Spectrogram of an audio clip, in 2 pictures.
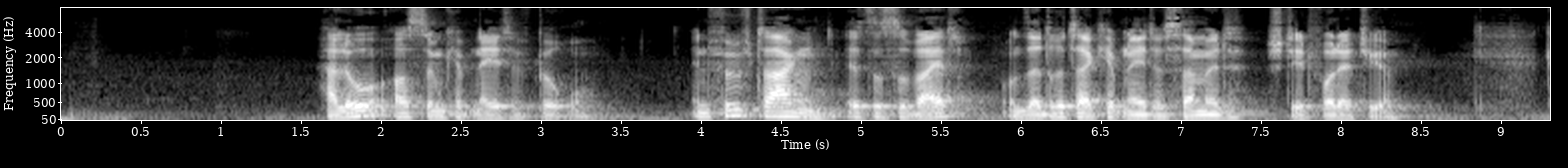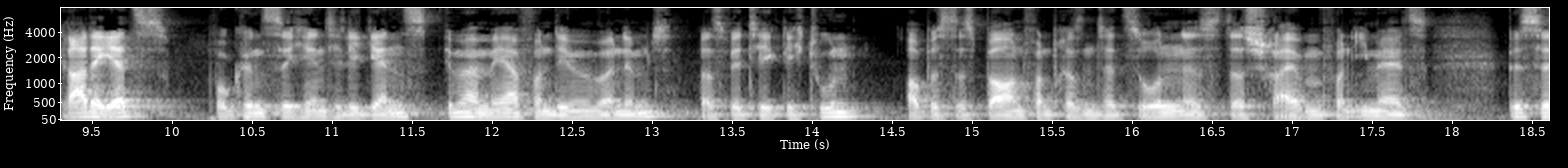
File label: voice message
